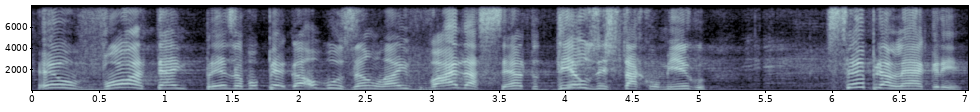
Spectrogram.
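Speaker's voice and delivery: loud, rising sermon climax; preaching at full force. Acted. (pregação inflamada, cada vez mais alta)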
